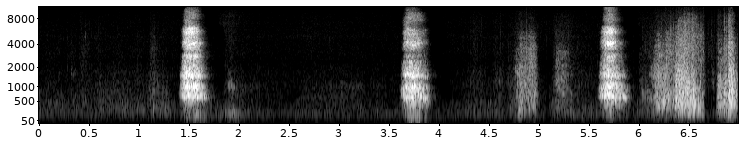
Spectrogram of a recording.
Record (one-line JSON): {"exhalation_length": "7.0 s", "exhalation_amplitude": 11924, "exhalation_signal_mean_std_ratio": 0.34, "survey_phase": "beta (2021-08-13 to 2022-03-07)", "age": "18-44", "gender": "Female", "wearing_mask": "No", "symptom_cough_any": true, "symptom_runny_or_blocked_nose": true, "symptom_shortness_of_breath": true, "symptom_diarrhoea": true, "symptom_fatigue": true, "symptom_headache": true, "symptom_onset": "5 days", "smoker_status": "Current smoker (1 to 10 cigarettes per day)", "respiratory_condition_asthma": true, "respiratory_condition_other": false, "recruitment_source": "REACT", "submission_delay": "1 day", "covid_test_result": "Positive", "covid_test_method": "RT-qPCR", "covid_ct_value": 20.8, "covid_ct_gene": "E gene", "influenza_a_test_result": "Negative", "influenza_b_test_result": "Negative"}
